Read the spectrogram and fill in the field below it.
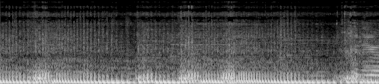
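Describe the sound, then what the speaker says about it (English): Honda Grom motorcycle with an exhaust extended about three inches revving loudly up close, the engine note rising and falling in repeated pulses. "The exhaust sounds real nice."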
